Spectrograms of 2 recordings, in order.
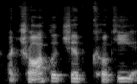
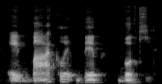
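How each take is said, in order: First: The words keep their usual K and CH sounds. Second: The K and CH sounds are replaced with B. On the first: This is the ordinary way of saying it. "as we would pronounce it" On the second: The speaker avoids the letter C as a gang marker. "they don't use the C in anything"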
